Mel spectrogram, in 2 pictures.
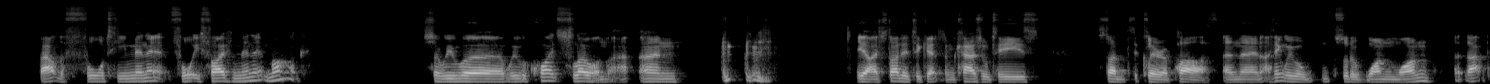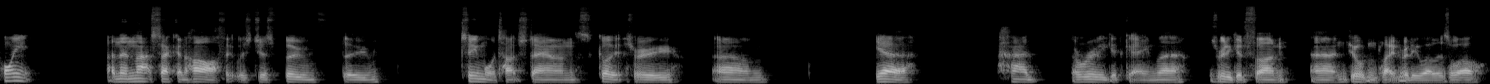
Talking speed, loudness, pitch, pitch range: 150 wpm, -27 LUFS, 120 Hz, 110-135 Hz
